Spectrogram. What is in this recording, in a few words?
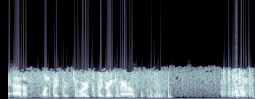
Highway Patrol, Phoenix Metro East Area, scanner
